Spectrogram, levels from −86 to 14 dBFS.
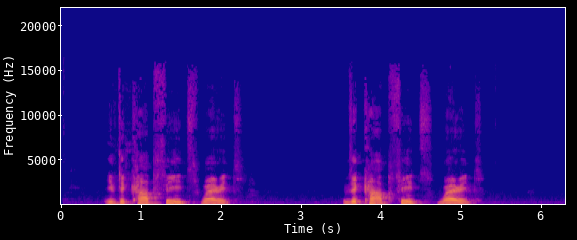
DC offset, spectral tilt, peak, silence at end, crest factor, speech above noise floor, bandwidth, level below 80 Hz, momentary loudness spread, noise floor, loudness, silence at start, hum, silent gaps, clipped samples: under 0.1%; -7 dB/octave; -6 dBFS; 1.2 s; 18 dB; 48 dB; 16 kHz; -64 dBFS; 11 LU; -70 dBFS; -23 LUFS; 0.55 s; none; none; under 0.1%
